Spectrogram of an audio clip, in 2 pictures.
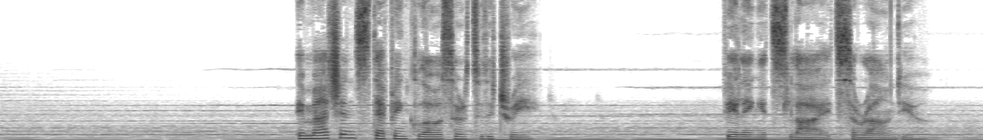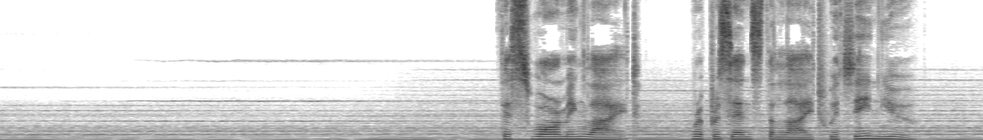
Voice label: christmas guided meditation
